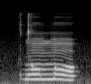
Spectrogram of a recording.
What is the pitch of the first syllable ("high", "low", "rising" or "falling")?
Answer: high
